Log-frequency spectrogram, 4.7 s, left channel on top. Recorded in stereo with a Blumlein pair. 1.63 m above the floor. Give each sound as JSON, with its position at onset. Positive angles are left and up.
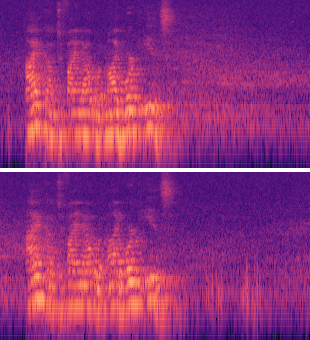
{"t": 0.4, "sound": "a man speaking", "azimuth_deg": 65, "distance_m": 6.5}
